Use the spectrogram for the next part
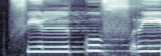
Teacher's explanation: huruf ro dibunyikan secara tarqi karena berbaris kasrah maka ro dibaca dengan tipis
